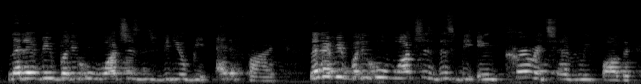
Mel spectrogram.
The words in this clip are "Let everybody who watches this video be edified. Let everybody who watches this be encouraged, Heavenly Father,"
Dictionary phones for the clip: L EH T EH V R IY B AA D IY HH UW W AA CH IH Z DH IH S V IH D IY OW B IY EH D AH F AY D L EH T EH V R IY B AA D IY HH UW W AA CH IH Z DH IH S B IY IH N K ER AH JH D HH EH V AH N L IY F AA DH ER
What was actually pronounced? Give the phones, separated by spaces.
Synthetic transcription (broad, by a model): L EH T EH V R IY B AA D IY HH UW W AA CH IH Z DH IH S V IH D IY OW B IY EH D AH F AY D L EH T EH V R IY B AA D IY HH UW W AA CH IH Z DH IH S B IY IH N K ER AH JH D HH EH V AH N L IY F AA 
